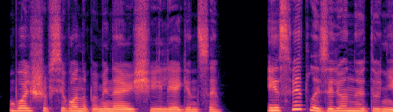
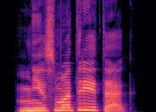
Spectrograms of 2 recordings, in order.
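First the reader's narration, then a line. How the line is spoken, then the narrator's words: Laughing. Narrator (Russian): засмеялся новый лесничий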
